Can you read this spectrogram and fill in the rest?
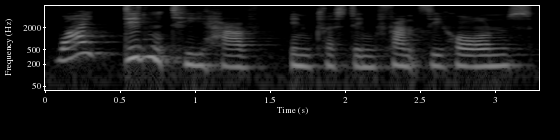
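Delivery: ordinary delivery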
